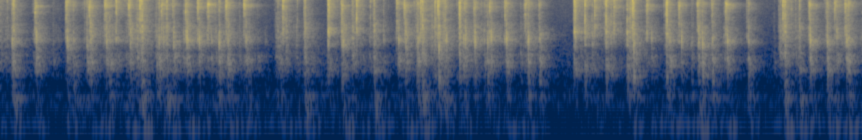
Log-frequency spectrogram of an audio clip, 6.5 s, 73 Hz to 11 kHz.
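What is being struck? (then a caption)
Plastic mechanical keyboard. Fingertips type rapidly on the clicky Cherry MX Blue switch keys of a backlit plastic mechanical gaming keyboard. The result is a dense stream of sharp, bright clicks with very short ring and almost no low end, broken by brief pauses near 2 and 4.2 seconds.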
